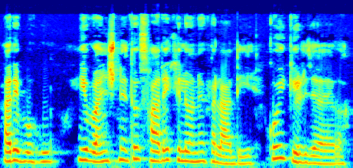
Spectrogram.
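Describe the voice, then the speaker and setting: Brief: a doting, quick-tempered grandmother over 60 in a storybook tale, voiced by a woman, fond scolding tone, normal pitch. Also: lively intonation, a little mellow, close to an everyday voice. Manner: scolding, exclaiming "अरे बहू".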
